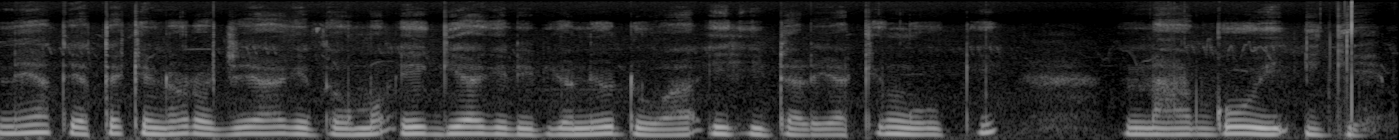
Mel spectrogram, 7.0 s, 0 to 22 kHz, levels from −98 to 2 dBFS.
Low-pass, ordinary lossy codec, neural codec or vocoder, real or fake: none; none; none; real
